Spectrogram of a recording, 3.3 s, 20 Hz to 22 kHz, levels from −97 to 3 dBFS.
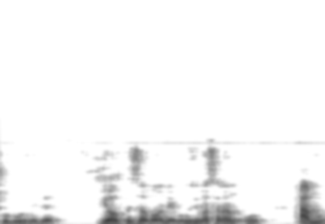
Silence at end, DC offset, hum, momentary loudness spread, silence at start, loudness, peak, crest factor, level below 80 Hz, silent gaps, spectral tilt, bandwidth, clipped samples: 0 s; under 0.1%; none; 12 LU; 0 s; -30 LUFS; -10 dBFS; 20 dB; -82 dBFS; none; -6 dB/octave; 8.2 kHz; under 0.1%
